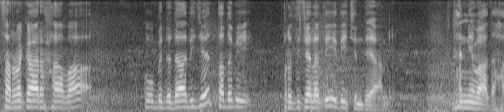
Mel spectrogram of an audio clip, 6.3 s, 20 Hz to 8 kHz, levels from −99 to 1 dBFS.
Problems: constant background noise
